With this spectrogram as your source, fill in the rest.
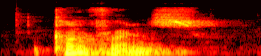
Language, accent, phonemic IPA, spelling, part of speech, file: English, Southern England, /ˈkɒn.f(ə.)ɹəns/, conference, noun / verb, LL-Q1860 (eng)-conference.wav
- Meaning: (noun) 1. The act of consulting together formally; serious conversation or discussion; interchange of views 2. The act of comparing two or more things together; comparison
